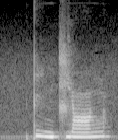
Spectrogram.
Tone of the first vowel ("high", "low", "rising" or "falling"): falling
